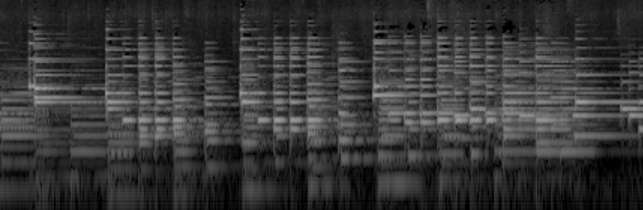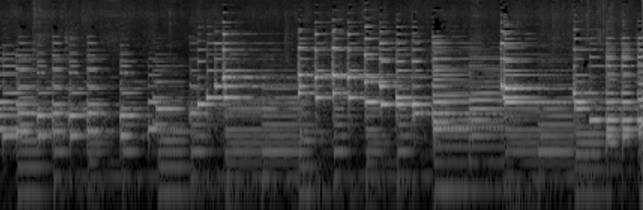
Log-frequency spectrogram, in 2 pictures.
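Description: Piano music: a quick run of notes in the melody over low bass notes that come back every second or two.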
